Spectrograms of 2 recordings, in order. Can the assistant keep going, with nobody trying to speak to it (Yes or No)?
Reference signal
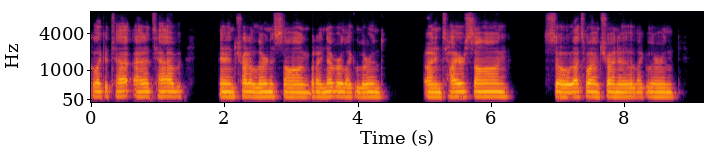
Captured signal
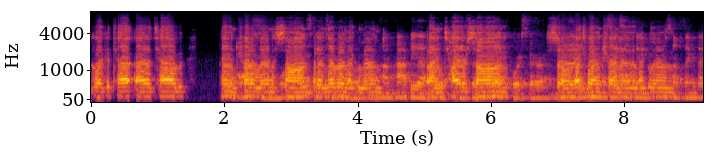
No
